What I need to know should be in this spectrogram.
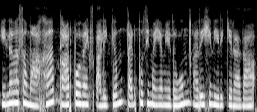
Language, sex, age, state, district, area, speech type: Tamil, female, 18-30, Tamil Nadu, Nagapattinam, rural, read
